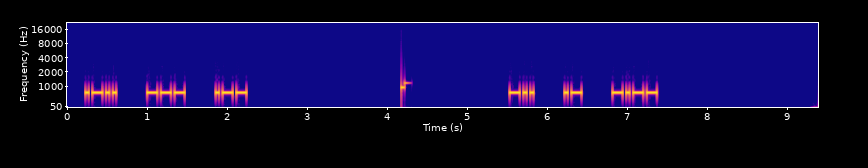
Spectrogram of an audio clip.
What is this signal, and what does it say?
Morse code, heard as a keyed tone, about 28 wpm, spaced as for 16 wpm, 700 Hz. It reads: LOW DAY
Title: 3x Character Spacing - Top 200 Words - 28wpm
